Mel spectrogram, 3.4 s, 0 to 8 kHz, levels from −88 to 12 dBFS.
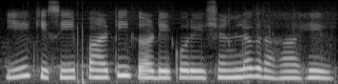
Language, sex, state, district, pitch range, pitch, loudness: Hindi, female, Madhya Pradesh, Bhopal, 240-260 Hz, 250 Hz, -13 LUFS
